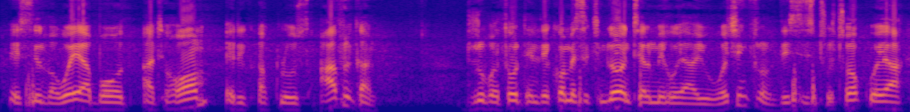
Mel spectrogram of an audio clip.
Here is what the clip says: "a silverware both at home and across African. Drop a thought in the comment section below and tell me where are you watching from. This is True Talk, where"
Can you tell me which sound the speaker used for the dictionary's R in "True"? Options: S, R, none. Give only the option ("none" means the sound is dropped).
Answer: none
